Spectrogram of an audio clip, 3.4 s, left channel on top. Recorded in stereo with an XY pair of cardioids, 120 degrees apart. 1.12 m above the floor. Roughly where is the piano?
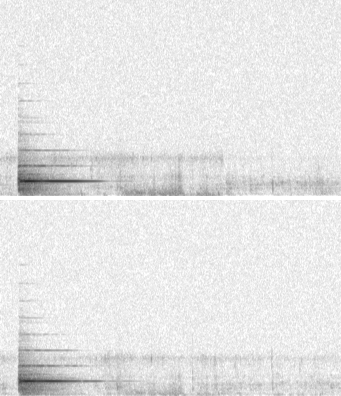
Ahead left.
